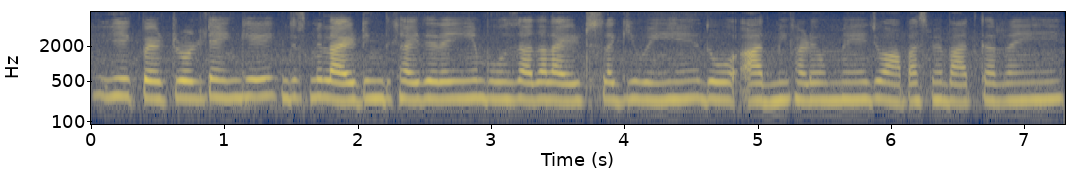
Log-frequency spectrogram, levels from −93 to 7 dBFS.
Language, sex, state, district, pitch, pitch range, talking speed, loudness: Hindi, female, Bihar, Jahanabad, 245 Hz, 235-255 Hz, 240 wpm, -19 LUFS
